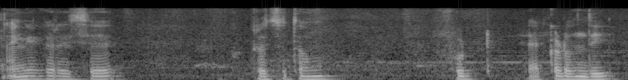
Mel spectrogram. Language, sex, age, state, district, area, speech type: Telugu, male, 30-45, Andhra Pradesh, Nellore, urban, spontaneous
